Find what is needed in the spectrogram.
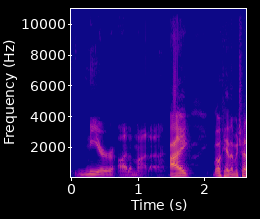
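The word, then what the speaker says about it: Nier: Automata: console - correct and I like the way you pronounced it but it's near automata I okay let me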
